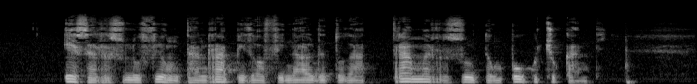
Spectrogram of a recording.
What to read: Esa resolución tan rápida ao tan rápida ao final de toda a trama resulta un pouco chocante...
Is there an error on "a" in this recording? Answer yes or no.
no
